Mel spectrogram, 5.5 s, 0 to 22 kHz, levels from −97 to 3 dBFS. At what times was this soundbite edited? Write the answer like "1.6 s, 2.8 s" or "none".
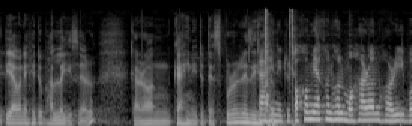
2.8 s, 3.8 s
